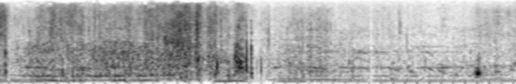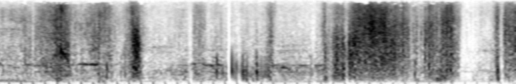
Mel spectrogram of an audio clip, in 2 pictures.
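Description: Road noise beside a highway: a steady low engine hum, with the pitch of passing vehicles sliding up and down in the first half. Several sharp cracks or knocks come in the second half.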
